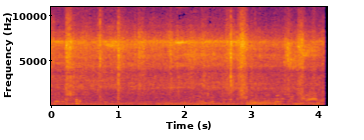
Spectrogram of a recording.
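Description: Indistinct human voices talking in the background over a steady noise haze, with one voice holding a low note through the middle.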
